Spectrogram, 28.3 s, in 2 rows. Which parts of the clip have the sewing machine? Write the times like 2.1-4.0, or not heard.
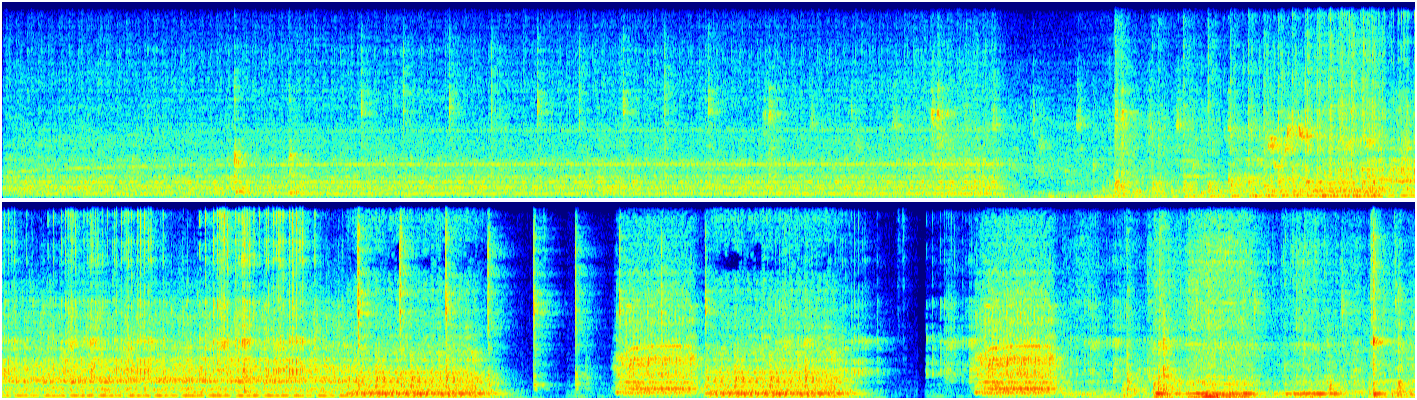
0.0-28.2.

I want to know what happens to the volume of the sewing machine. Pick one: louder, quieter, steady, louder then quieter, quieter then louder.
louder.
